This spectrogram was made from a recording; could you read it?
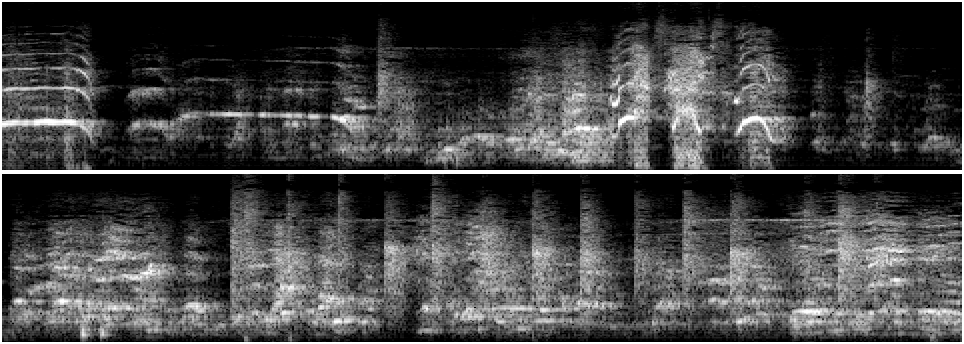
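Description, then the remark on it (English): A family watching in an apartment cheers on their relative, a runner from Tunisia, during a race: a small group of excited voices cheering, shouting and squealing, with bursts of clapping and laughter mixed in, rising in energy throughout. “His family's cheering him on. You can just hear the excitement and happiness in their voice.”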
